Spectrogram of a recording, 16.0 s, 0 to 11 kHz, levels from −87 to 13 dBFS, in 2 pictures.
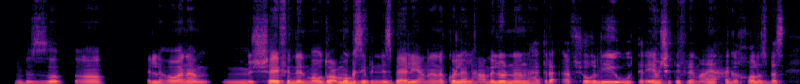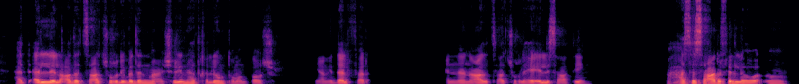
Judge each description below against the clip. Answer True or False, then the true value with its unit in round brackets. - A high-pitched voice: False (130 Hz)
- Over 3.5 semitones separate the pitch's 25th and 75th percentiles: False (3.1 semitones)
